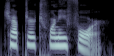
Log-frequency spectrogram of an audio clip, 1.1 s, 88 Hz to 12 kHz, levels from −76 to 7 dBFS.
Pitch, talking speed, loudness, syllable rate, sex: 205 Hz, 160 wpm, -19 LUFS, 4.8 syllables/s, female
